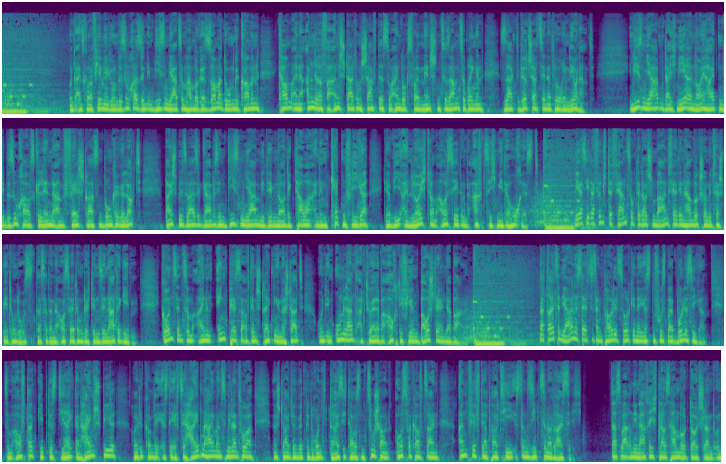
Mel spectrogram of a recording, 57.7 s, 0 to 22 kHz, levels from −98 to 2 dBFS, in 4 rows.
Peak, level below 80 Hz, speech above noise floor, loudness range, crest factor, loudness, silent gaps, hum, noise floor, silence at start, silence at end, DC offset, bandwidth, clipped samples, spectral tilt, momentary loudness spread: -8 dBFS; -34 dBFS; 48 dB; 2 LU; 10 dB; -20 LUFS; none; none; -67 dBFS; 0 s; 0 s; under 0.1%; 15.5 kHz; under 0.1%; -5 dB/octave; 6 LU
